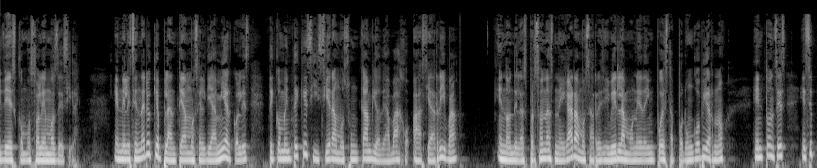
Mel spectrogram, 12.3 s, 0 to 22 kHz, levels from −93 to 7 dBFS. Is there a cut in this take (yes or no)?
yes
